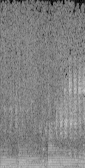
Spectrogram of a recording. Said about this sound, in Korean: 하얀 염소 저기 많이 있어요.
